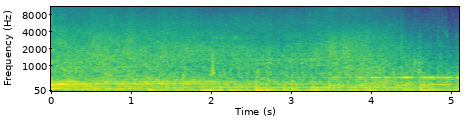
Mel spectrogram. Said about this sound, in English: Here she comes, the noisy tourist of a jet ski.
